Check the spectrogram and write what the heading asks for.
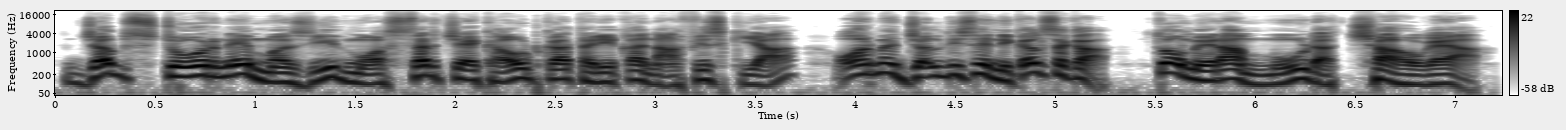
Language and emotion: Urdu, happy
